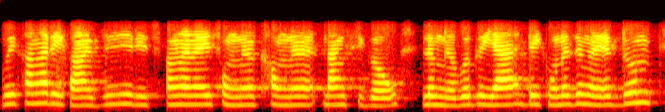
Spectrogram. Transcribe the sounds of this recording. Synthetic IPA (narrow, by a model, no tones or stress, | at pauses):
ɡujkʰaŋaɾejkʰaŋziɾisu̥tʰaŋnanajsɔŋnɯkʰawnɯnaŋsiɡɯw | lɯŋnɯbɯɡɯjadɯjkʰawnɯzɯŋɯjɐk̚dum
